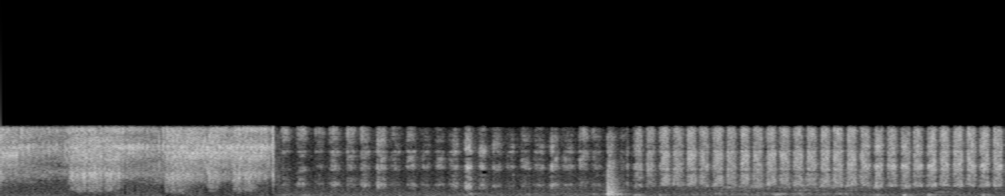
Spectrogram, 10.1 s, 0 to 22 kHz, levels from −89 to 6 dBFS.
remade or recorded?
recorded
